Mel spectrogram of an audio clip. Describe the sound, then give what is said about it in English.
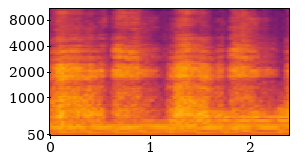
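Heavy, loud breathing rolls in a steady cycle of rushing inhales and exhales, each breath swelling and fading in a regular rhythm. “Can you hear my breath?”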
